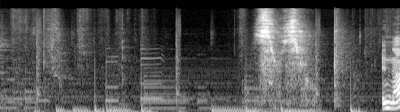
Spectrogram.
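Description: Quiet background music, with a short bright rustle about two and a half seconds in as trading cards and foil booster packs are handled.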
